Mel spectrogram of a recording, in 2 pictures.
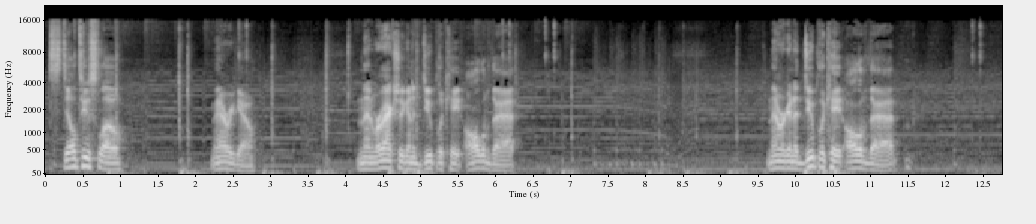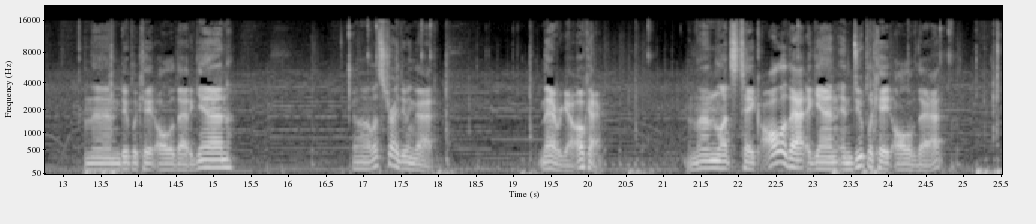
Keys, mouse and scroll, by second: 0.8 space, 1.8 space, 2.5 click, 2.9 space, 3.5 space, 4.8 shift+d, 6.6 click, 6.9 space, 8.1 space, 8.5 space, 9.1 space, 10.3 shift+d, 13.5 shift+d, 17.7 click, 17.9 space, 19.1 space, 20.5 c, 25.2 shift+d.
